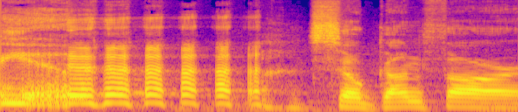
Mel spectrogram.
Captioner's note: laughs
